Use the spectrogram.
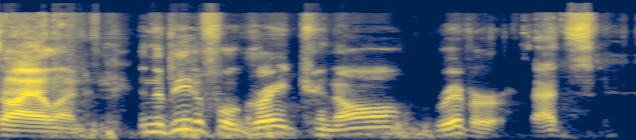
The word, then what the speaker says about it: Kanawha: Island AKA Lanes island in the beautiful great Canal River that's Canal not Kanawha or however else you were mispronouncing it it's canal okay all right that's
